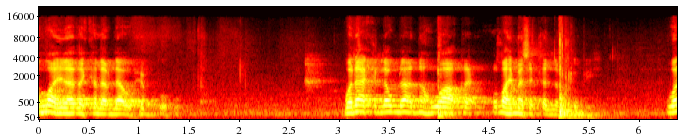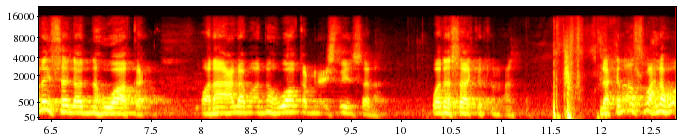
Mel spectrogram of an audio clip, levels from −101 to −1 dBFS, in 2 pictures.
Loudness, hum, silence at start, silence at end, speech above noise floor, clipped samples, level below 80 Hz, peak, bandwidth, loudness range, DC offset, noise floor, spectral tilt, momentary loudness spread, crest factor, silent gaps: -18 LUFS; none; 0 s; 0 s; 32 dB; under 0.1%; -38 dBFS; 0 dBFS; 16 kHz; 3 LU; under 0.1%; -49 dBFS; -5.5 dB/octave; 14 LU; 18 dB; none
